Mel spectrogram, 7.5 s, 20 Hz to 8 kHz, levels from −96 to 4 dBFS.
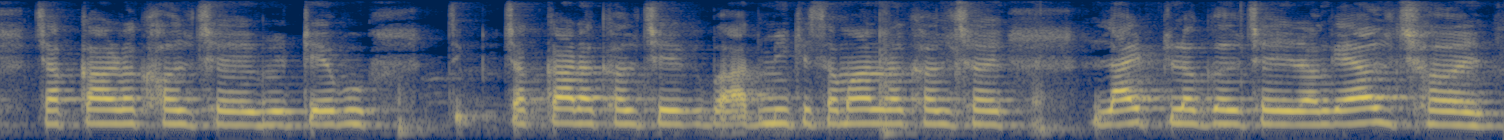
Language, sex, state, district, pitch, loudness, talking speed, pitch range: Maithili, female, Bihar, Samastipur, 265 Hz, -21 LUFS, 150 wpm, 260-275 Hz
